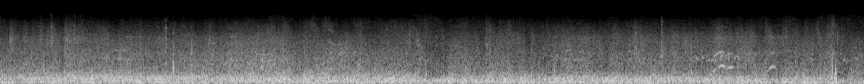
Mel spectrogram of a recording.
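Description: Loud, steady wind noise buffeting the camera's microphone, with a few faint short squeaks near the end.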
